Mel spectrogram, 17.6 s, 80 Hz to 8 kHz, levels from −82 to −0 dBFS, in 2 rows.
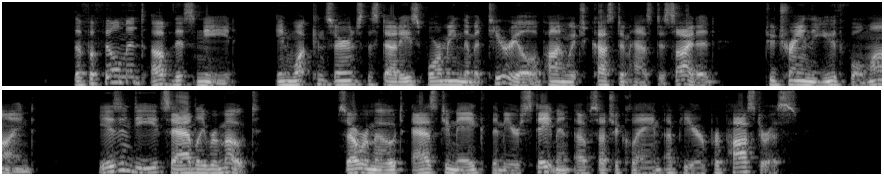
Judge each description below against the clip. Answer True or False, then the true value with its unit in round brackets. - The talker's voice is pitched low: True (130 Hz)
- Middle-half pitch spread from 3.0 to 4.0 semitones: True (3.4 semitones)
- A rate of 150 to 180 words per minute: False (140 wpm)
